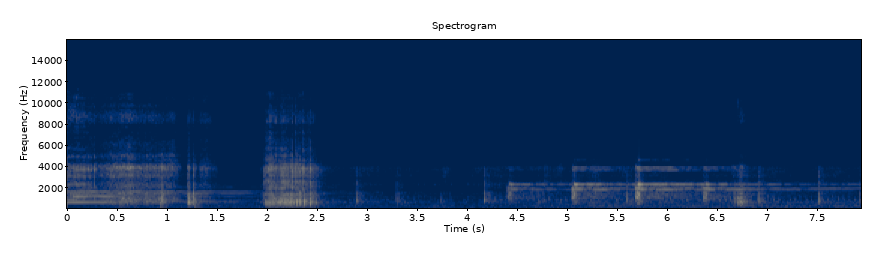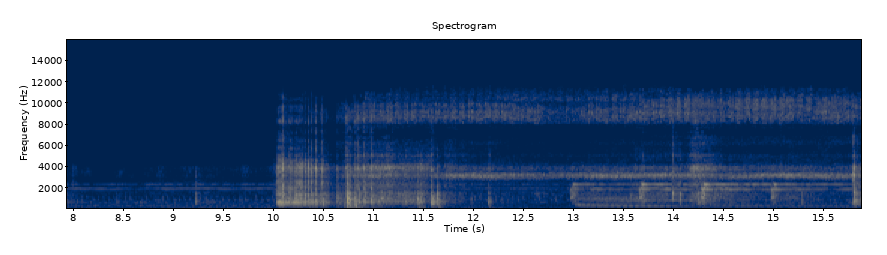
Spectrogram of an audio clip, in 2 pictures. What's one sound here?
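Fingers tap lightly on a glass touchscreen.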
